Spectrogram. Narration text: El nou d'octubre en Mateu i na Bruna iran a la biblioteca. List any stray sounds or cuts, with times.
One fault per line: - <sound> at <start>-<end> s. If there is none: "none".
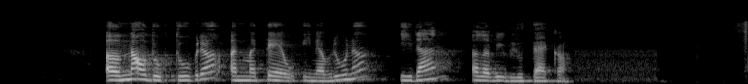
none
